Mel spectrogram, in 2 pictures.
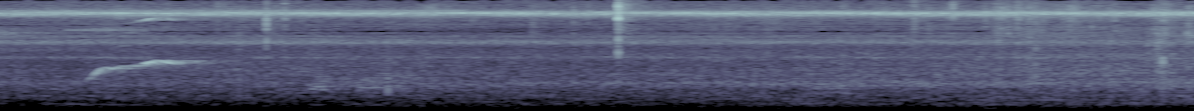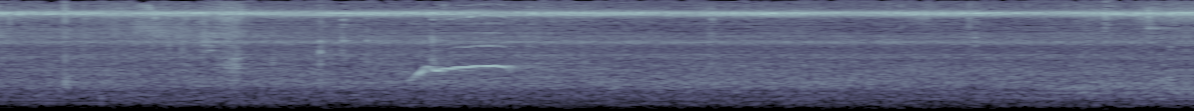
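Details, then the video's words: Hungry newborn macaque, taken for a long time by Tarzanna, cries for milk in Siem Reap Province. Two short upward-sweeping squeals, one early and one late, are separated by a long quiet gap filled with insect-like hiss. "Newborn Baby Monkey Crying Loudly Hungry Milk"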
